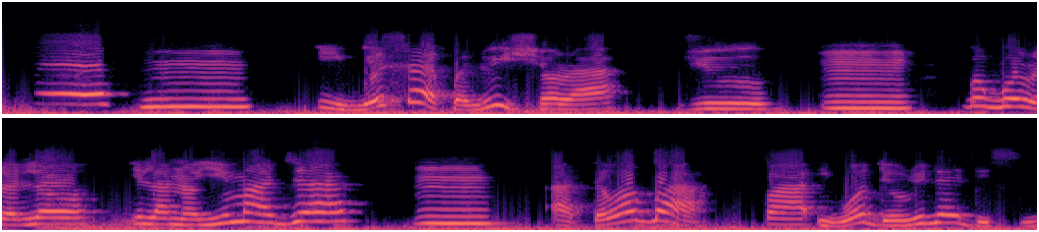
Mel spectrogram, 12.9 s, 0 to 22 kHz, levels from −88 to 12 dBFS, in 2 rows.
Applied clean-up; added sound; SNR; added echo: none; Wind; 7 dB; none.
